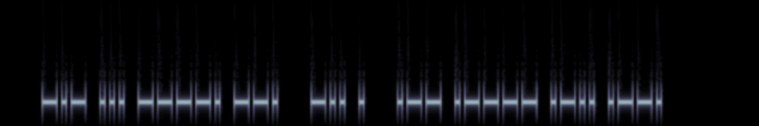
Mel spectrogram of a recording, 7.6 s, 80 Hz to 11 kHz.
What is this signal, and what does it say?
Morse code, heard as a keyed tone, about 25 wpm, 700 Hz. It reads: KS9G DE W1LP
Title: USA Callsign DE Callsign - 4 Characters - 25wpm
